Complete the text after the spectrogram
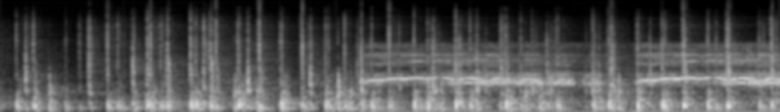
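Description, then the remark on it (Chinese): A horse, struck hard on the rump with a whip, gallops flat out in a fast, steady rhythm of sharp clops, and partway through a loud, high whinny rises over the running hoofbeats and then repeats. “马儿吃痛，不顾一切的向前狂奔。”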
